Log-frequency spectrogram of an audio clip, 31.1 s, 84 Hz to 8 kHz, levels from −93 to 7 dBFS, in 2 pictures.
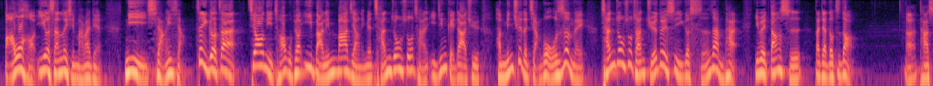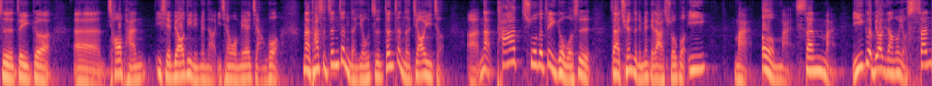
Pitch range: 125-180 Hz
